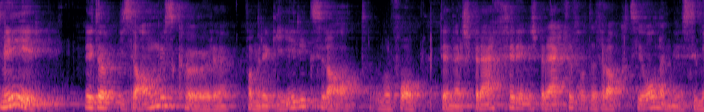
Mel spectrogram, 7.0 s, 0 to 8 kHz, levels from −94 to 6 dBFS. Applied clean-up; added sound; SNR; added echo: neural separator model SepFormer DNS4.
